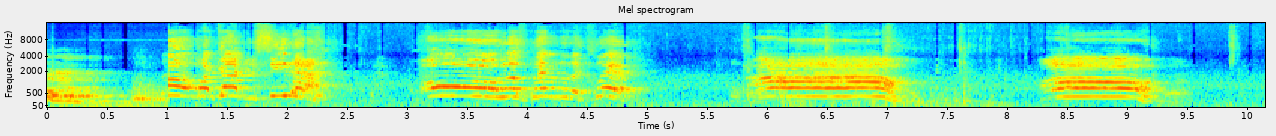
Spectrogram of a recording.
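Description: A young man groans and cries out in pain close by.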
